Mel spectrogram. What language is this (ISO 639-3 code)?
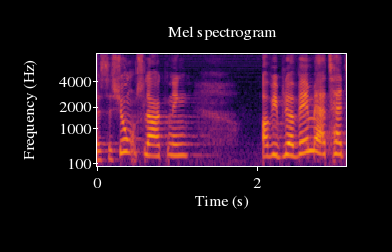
dan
